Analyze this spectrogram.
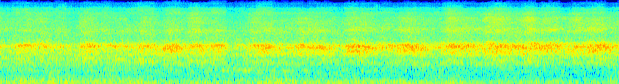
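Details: Crows mobbing a dog in Matara, Sri Lanka, defending a crow struggling on the ground; a constant chorus of raspy overlapping caws, some strident peaks standing out, over persistent low-pitched background noise.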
